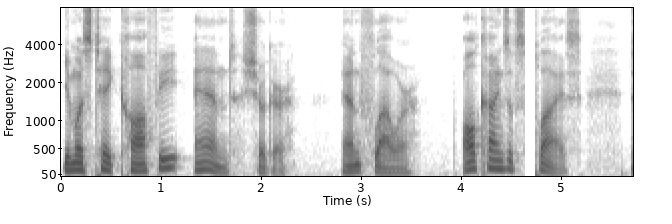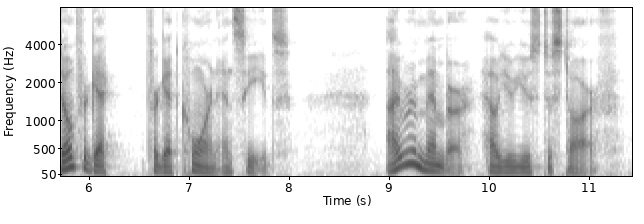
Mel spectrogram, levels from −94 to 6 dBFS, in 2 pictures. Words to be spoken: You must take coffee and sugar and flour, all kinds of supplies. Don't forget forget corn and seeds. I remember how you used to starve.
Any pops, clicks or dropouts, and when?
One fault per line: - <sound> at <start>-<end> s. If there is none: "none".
- dropout at 4.6-4.7 s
